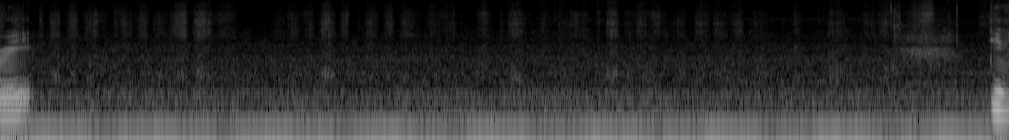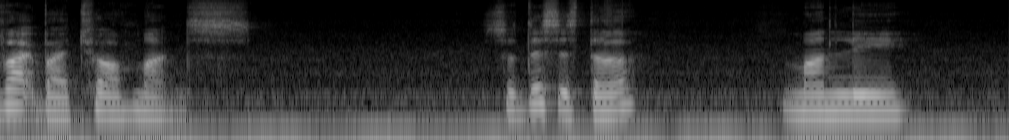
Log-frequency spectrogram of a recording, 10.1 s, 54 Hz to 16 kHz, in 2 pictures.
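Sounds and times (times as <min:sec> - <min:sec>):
pen scratching on paper: 0:00.0 - 0:04.7.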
